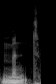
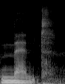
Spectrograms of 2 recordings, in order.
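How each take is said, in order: First: The vowel is a weak, relaxed schwa. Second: The vowel is a full, clear vowel. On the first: The speaker calls it right. "ment with a schwa" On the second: The speaker calls it wrong. "not meant"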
